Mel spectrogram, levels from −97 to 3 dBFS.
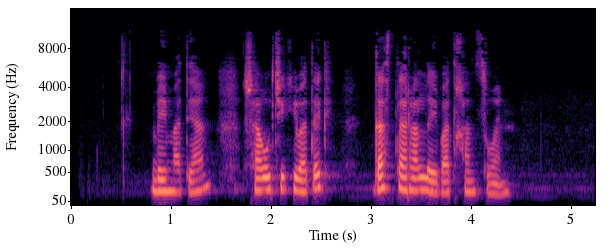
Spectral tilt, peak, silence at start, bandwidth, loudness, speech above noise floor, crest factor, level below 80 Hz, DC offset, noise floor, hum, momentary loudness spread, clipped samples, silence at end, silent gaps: -6 dB/octave; -4 dBFS; 0.5 s; 11 kHz; -26 LUFS; 44 dB; 24 dB; -76 dBFS; under 0.1%; -69 dBFS; none; 12 LU; under 0.1%; 0.85 s; none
